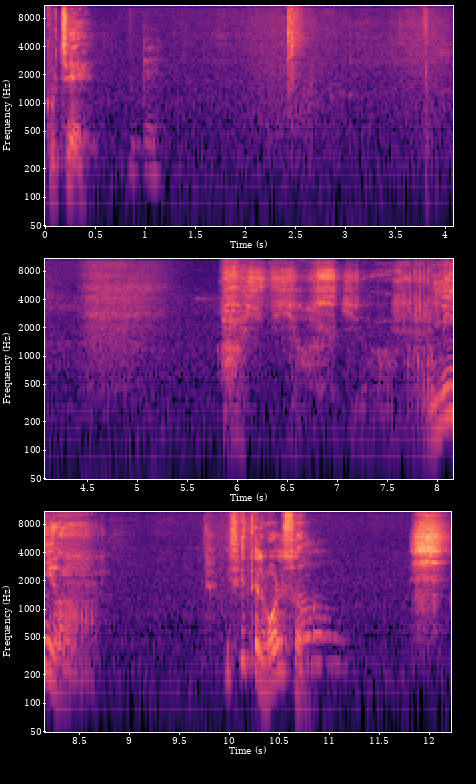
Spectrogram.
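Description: A woman murmurs softly and drowsily close by.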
